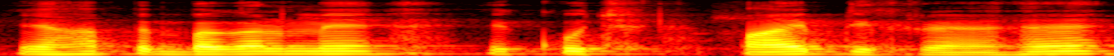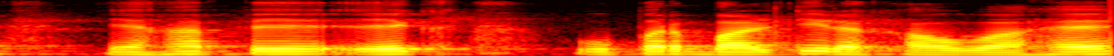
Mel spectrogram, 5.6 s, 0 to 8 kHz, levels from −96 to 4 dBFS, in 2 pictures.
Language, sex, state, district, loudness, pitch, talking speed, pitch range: Hindi, male, Jharkhand, Garhwa, -20 LUFS, 130 Hz, 180 wpm, 125-135 Hz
